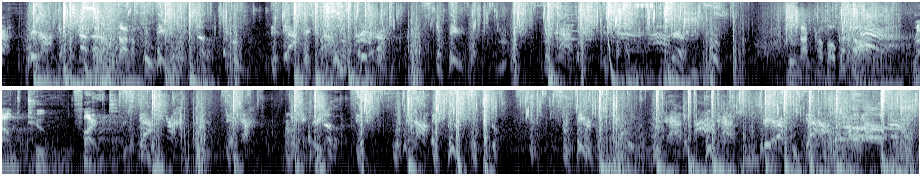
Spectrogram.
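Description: Electric crackles and zaps burst out during the fight.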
